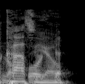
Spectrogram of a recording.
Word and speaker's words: Ocasio: And we were talking before the show about, what's her name, Octavio Cortez? Is that how you pronounce it? – Close enough. – Close enough. Occasional Ocasio. – Ocasio-Cortez.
